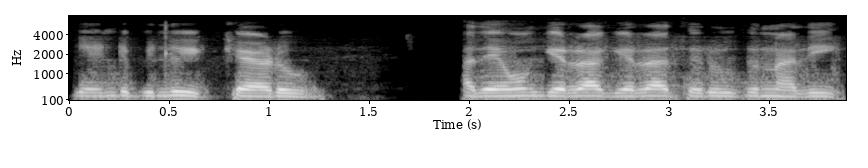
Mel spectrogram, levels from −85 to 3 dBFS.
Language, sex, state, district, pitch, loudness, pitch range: Telugu, male, Andhra Pradesh, Krishna, 115 Hz, -14 LUFS, 115-120 Hz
